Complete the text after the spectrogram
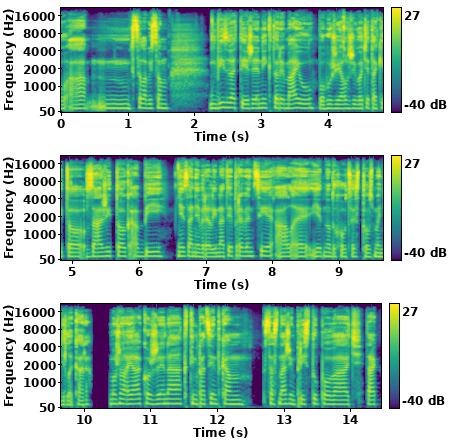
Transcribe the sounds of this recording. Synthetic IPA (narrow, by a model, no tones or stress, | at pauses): ʊʔa̰ | xt͡sɛlabisɔm | ʋizʋac̚t̪ɪɛʒɛnikt̪ɔɾɛːmajuːbɔɦuʒɪalvʒiʋɔcɛt̪akiːt̪ɔzaːʒit̪ɔɡa̰biɲɛzaɲɛʋɾɛlinat̪ɪɛpɾɛʋɛnt͡siɛʔalɛ̰jɛd̪nɔd̪uxɔʊt͡sɛst̪ɔʊzmɛɲiɟlɛ̰kaːɾa | mɔʒnɔajaːkɔʒɛnakt̪iːmpat͡sɪɛnt̪kamsasnaʒimpɾist̪upɔʋact̪ak̚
